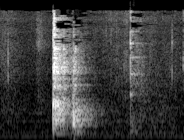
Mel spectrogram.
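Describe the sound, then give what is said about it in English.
Stirring a mixture quickly in a bowl before pouring it over a crust: a loud scrape of a utensil against the bowl that quickly fades, then a second, softer stroke a moment later. No one speaks. “And pour the mixture in to the bowl, and then we're gonna mix it real quick and pour it over our crust and put some more crust at the top.”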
